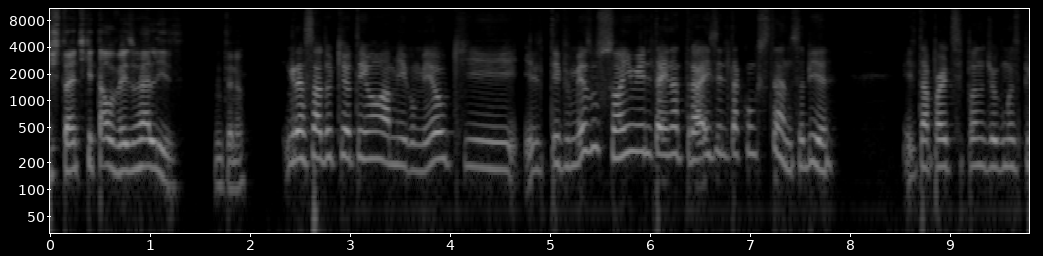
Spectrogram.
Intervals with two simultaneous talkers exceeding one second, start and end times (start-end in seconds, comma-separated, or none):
none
